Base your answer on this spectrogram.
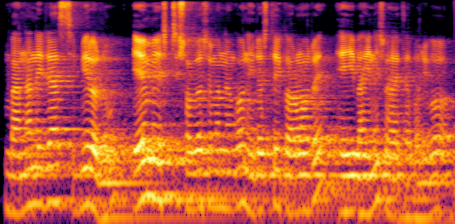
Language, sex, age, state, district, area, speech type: Odia, male, 18-30, Odisha, Khordha, rural, read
